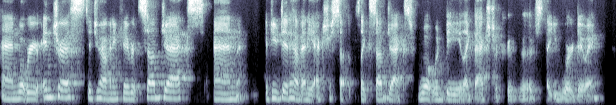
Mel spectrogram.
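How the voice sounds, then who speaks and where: With an American accent, a woman in an unremarkable speaking voice talks at a fairly quick pace and medium pitch, with fairly even intonation, very even loudness and hardly any pauses. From New York. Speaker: interviewer. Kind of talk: interview.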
